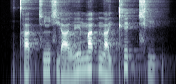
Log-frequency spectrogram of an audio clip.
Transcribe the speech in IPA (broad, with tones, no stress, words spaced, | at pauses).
t̪ʰa˨t̚t͡ɕĩ˧ɕja˨˩ lẽ˦ma˦t̚n̪a˨˩j kʰe˦k̚ t͡ɕʰi˨ʔ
